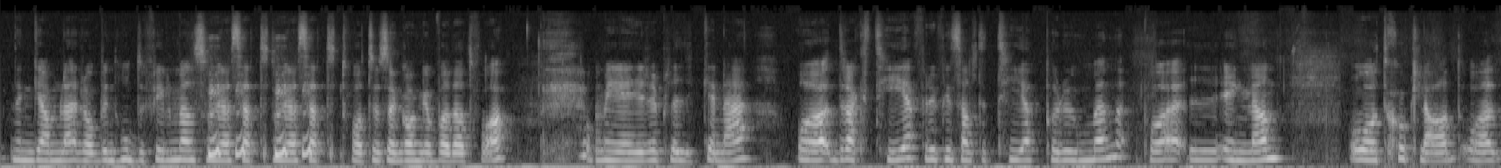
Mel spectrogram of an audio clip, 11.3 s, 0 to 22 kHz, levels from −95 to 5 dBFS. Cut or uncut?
cut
